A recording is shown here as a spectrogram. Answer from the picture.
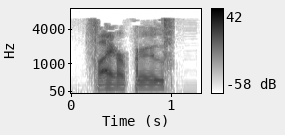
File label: "fire-proof", english; adjectives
